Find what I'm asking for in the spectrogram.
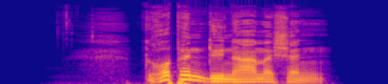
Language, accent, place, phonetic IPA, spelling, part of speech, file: German, Germany, Berlin, [ˈɡʁʊpn̩dyˌnaːmɪʃn̩], gruppendynamischen, adjective, De-gruppendynamischen.ogg
- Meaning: inflection of gruppendynamisch: 1. strong genitive masculine/neuter singular 2. weak/mixed genitive/dative all-gender singular 3. strong/weak/mixed accusative masculine singular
